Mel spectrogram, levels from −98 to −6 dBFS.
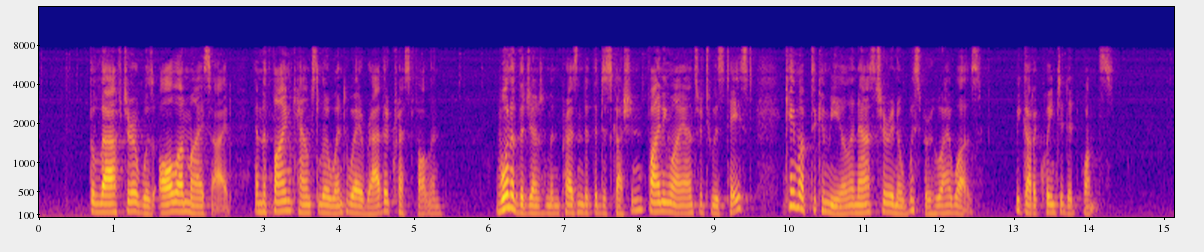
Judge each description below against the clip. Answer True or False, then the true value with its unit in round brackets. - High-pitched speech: False (135 Hz)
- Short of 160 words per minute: False (185 wpm)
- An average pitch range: True (3.2 semitones)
